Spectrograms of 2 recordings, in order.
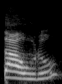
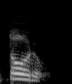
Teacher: El diptongo AU va a cambiar a la O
